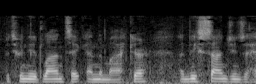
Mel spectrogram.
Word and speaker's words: machair: So you then end up with this fertile plain, which is the Macca, which is spelt M-A-C-H-A-I-R, which is a good Gaelic word meaning fertile plain.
